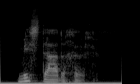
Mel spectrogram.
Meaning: criminal
- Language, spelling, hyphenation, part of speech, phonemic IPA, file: Dutch, misdadiger, mis‧da‧di‧ger, noun, /ˈmɪsˌdaːdəɣər/, Nl-misdadiger.ogg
